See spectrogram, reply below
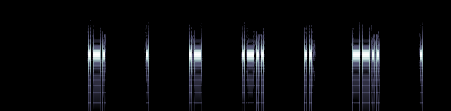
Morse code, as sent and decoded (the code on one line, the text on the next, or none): .-. .- .-.. .. --.. .
REALIZE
